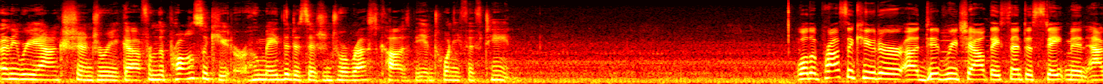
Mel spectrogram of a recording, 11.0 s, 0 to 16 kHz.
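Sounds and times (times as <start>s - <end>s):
woman's voice: 0.0s - 5.2s, 7.9s - 11.0s
faint microphone hum: 0.0s - 11.0s.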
